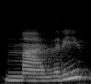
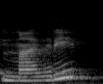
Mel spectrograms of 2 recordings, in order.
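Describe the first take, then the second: The two takes are said the same way.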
